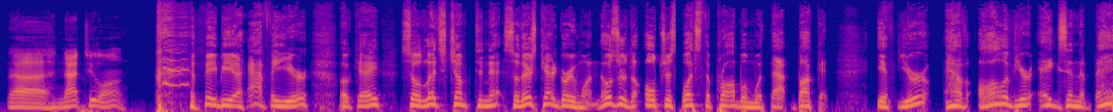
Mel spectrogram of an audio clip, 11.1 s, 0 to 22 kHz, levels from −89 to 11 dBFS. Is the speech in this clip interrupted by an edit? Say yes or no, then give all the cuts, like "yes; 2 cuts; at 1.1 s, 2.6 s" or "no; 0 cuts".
yes; 1 cut; at 6.8 s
